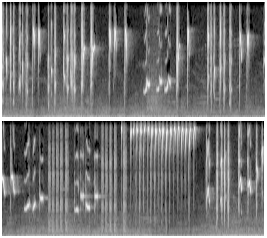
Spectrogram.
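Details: Morning little spiderhunter song with kinin filler, river and forest sounds present. Dense high chips and lower whistled notes lead into a long, even, rapid high trill, then more scattered chips.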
